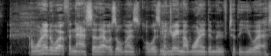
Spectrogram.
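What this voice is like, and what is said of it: Slightly mixed British accent. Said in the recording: “my accent's a little wonky. I'm originally from the UK”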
